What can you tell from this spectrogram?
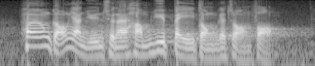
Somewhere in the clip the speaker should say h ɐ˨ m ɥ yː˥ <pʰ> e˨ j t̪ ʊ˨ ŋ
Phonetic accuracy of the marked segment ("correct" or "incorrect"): incorrect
